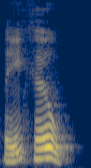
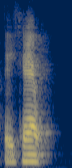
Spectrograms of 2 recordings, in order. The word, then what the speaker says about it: tỳ kheo: À, để chúng ta hiểu tỳ kheo ở miền Bắc đọc đọc là tỷ khưu, tỳ kheo gì đó, thì nhiều danh hiệu nhưng mà chúng ta đọc từ miền Nam ha, tỳ kheo.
